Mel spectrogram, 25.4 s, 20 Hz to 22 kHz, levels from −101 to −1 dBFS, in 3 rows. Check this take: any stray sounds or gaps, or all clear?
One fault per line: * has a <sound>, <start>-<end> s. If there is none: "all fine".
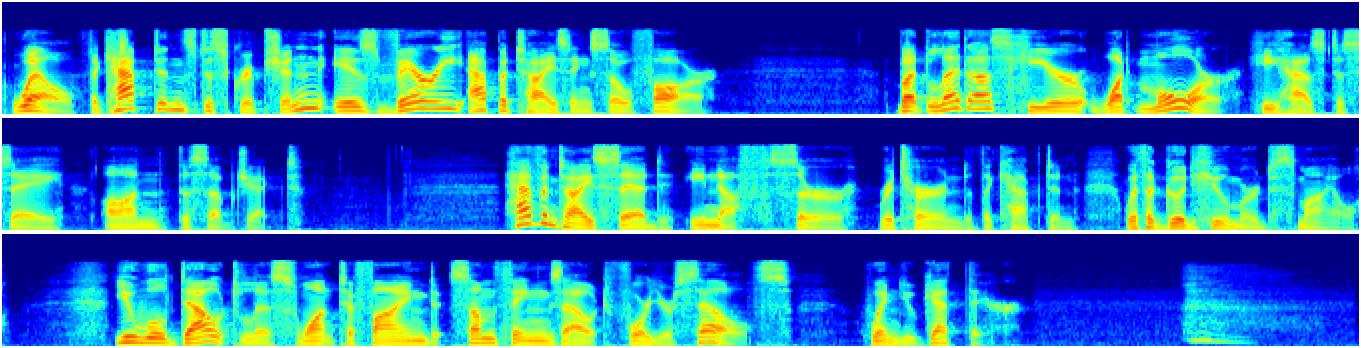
* has a sigh, 24.3-25.2 s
